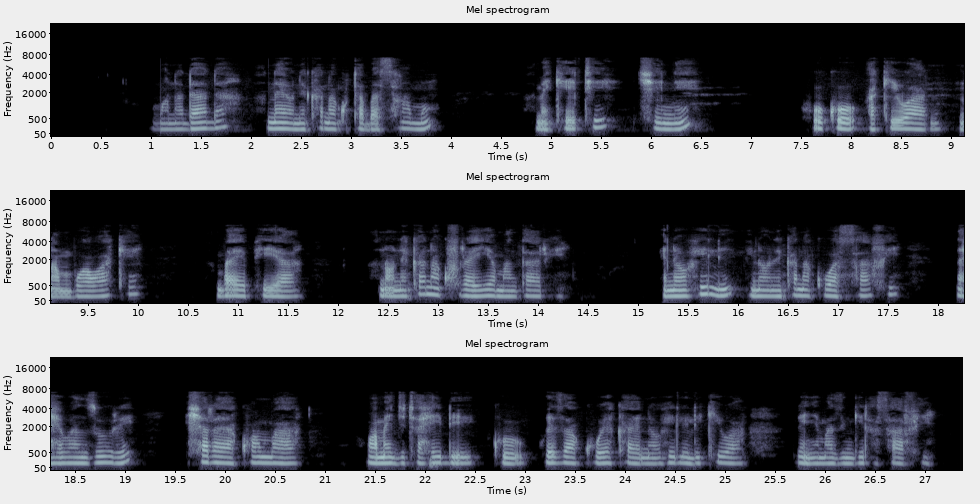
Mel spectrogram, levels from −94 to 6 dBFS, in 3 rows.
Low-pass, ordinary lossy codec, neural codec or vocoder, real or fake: 7.2 kHz; MP3, 48 kbps; none; real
